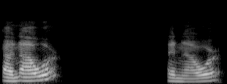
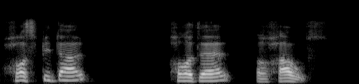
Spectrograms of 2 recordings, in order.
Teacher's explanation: es un sonido aspirado, sonido consonante suave, o sea, cuando la H suena como una J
